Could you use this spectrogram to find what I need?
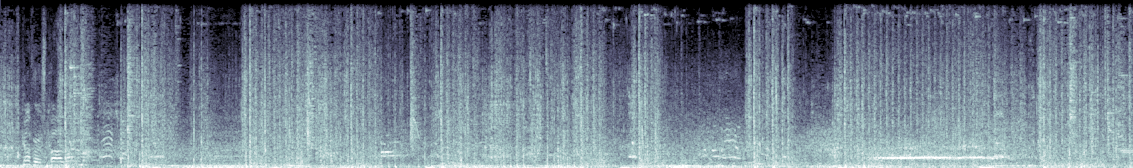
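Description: A rifle fires rapid bursts of shots from close by.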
